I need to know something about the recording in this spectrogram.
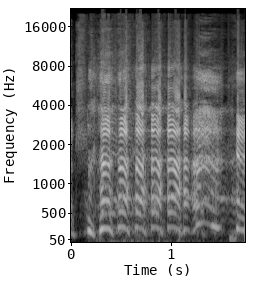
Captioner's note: laughing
